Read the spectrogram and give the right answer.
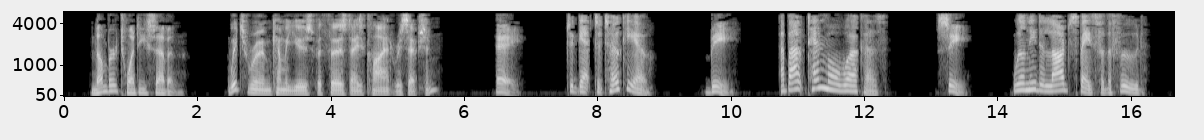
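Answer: C: We'll need a large space for the food.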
